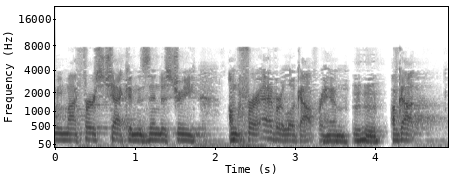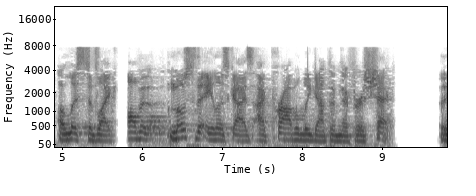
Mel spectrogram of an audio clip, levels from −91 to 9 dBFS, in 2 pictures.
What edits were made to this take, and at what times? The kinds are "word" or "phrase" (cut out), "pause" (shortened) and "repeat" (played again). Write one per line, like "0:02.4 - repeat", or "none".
0:05.7 - pause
